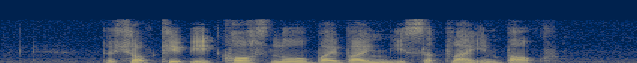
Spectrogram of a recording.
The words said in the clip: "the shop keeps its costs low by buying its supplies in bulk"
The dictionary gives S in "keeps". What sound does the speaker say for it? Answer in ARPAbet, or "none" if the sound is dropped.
none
